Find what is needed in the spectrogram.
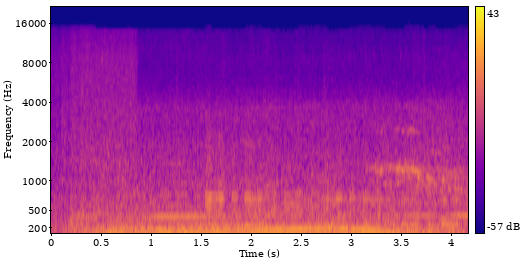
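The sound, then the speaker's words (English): A truck driving close behind a car in heavy rain gives a steady, loud engine rumble mixed with a broad wet hiss of tyres on the road, holding level throughout with no voices. “As Simon struggles to see through the rain, a truck follows him, driving up to his bumper.”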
